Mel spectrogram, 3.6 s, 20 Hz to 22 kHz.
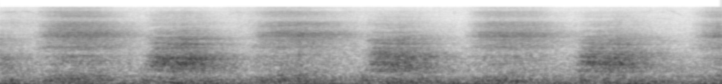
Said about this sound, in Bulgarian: Сега влез в бастрика 30 пъти само.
